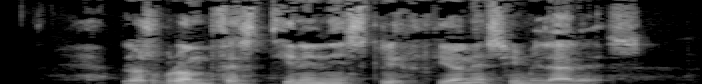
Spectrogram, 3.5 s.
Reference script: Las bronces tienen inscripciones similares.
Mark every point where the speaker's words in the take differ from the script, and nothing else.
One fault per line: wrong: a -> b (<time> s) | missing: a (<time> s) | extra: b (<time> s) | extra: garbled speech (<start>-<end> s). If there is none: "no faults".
wrong: Las -> Los (0.6 s)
